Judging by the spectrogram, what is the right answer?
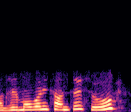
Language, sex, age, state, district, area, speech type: Nepali, female, 30-45, West Bengal, Kalimpong, rural, conversation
